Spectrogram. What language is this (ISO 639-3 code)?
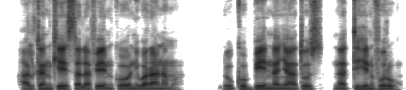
orm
